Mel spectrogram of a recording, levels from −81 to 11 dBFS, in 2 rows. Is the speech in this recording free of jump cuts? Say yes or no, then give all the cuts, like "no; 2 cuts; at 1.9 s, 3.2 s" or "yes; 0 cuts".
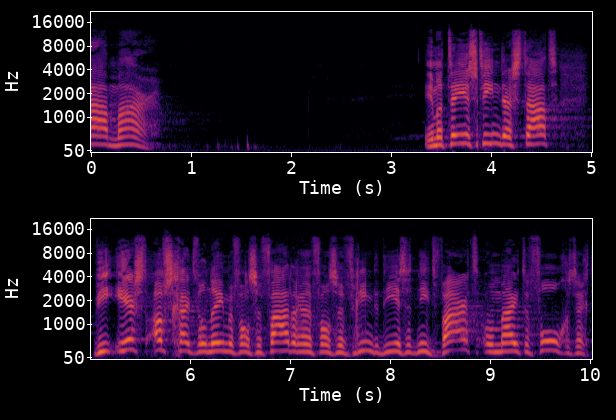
no; 1 cut; at 3.9 s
